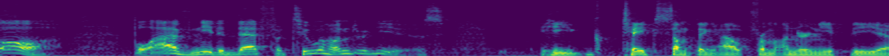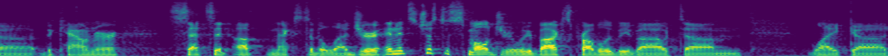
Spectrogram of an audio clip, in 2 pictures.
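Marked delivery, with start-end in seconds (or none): 0.0-3.3 put-on decrepit, ancient, worn-out old man voice. Voicing an old shopkeeper whose spine cracks as he hunches: decrepit old man voice. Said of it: "takes a couple decrepit steps".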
